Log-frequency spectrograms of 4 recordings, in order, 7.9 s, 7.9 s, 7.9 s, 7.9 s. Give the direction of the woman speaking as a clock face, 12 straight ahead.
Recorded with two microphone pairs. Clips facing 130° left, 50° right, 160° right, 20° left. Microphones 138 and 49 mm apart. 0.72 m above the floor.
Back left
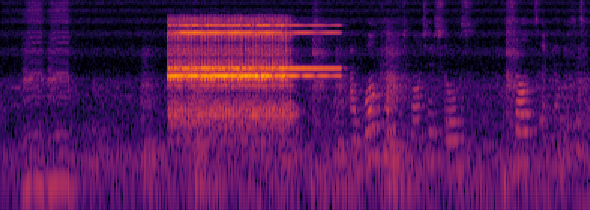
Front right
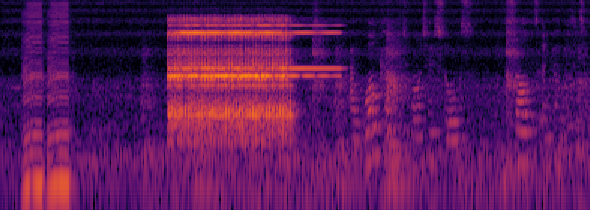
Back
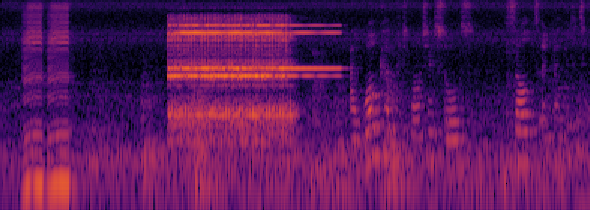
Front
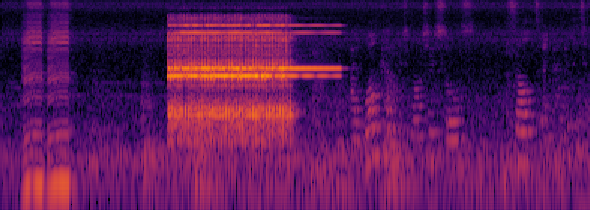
5 o'clock.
